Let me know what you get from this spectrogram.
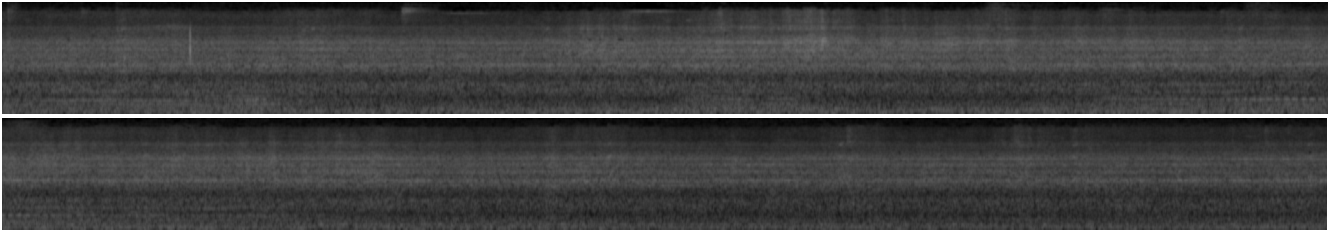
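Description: Freight train cars rolling past on the track: a steady rumble of wheels on rail that eases slightly in the second half.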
